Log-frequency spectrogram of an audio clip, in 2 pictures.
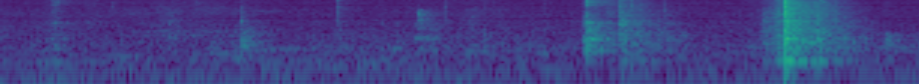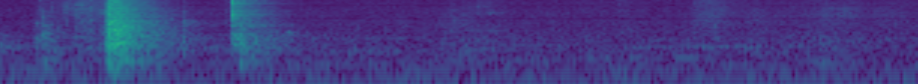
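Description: Hands handling a dismantled exhaust fan: four sharp knocks and clacks of its frame and parts, bunched between about two and four seconds in, the second the loudest.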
